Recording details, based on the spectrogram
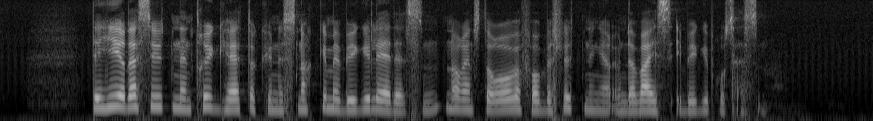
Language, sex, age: Norwegian, female, 39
